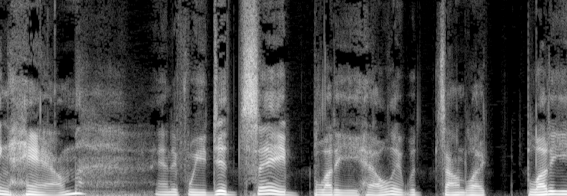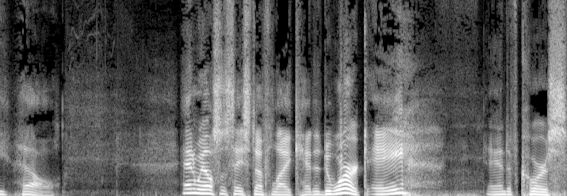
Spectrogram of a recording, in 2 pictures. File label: northern us accent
